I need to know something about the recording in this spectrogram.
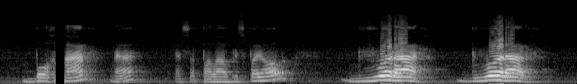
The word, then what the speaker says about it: borrar: Vorar, mais ou menos assim, tá? Vorar.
